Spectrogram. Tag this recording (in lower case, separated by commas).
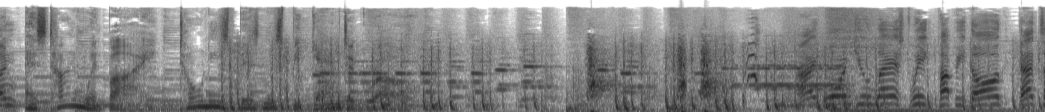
music, speech, animal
